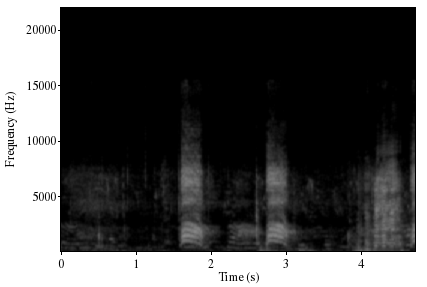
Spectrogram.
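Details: Goat at milking time giving three loud, harsh, tremulous bleats, each under a second long, separated by short pauses, with faint voices and low handling noises in the background.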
